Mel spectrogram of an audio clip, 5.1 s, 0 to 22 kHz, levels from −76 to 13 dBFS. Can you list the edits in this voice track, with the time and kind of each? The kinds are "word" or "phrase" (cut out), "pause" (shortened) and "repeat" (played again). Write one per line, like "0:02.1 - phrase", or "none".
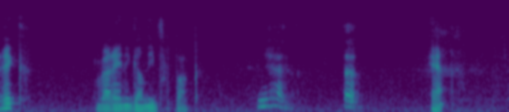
0:01.6 - word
